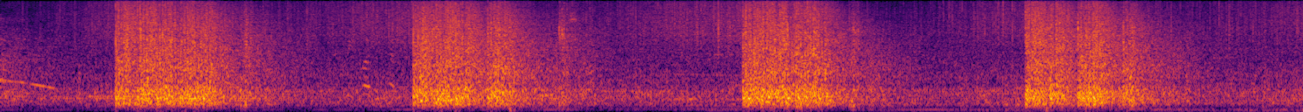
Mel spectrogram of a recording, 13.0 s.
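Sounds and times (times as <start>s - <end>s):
firework shells bursting: 0.0s - 6.1s
fireworks crackling: 0.0s - 13.0s.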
